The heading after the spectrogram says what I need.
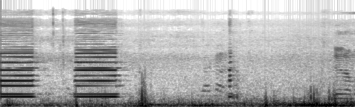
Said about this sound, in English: reach in and open the door from the inside and see if the horn starts honking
